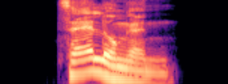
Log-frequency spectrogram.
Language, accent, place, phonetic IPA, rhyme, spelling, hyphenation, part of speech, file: German, Germany, Berlin, [ˈt͡sɛːlʊŋən], -ɛːlʊŋən, Zählungen, Zäh‧lun‧gen, noun, De-Zählungen.ogg
- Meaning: plural of Zählung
